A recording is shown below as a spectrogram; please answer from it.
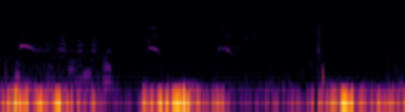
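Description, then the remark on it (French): Seagulls call in a few bursts of harsh, repeated cries over a steady low rumble of wind on the island of Ouessant, France, with no one speaking. “Putain, je prends les sons des mouettes.”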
